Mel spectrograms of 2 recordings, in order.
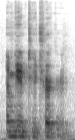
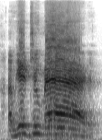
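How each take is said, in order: First: Said in the usual way. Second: Louder, half-joking outburst; mock fuming. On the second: Real, not acted. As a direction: blow up a little, playfully.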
